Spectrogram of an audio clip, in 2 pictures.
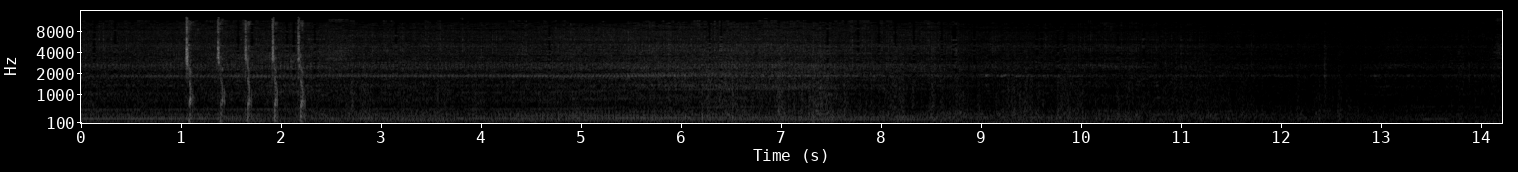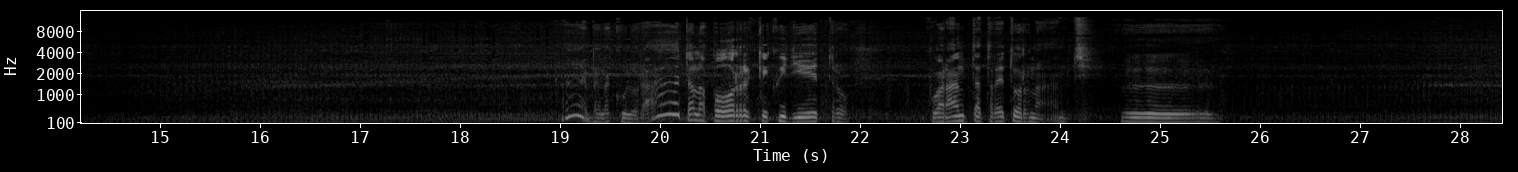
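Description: A motorcycle engine hums steadily at a low pitch.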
